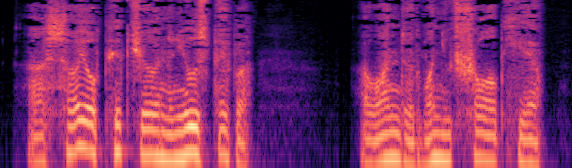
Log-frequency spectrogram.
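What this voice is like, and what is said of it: Thick Slovene accent in English. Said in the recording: “her English underpinned with a thick, Slovene accent”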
